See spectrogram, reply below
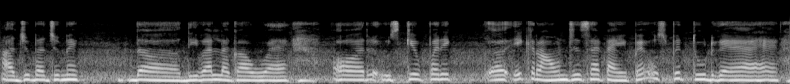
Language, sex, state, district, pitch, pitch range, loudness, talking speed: Hindi, female, Gujarat, Valsad, 205 Hz, 195-225 Hz, -11 LUFS, 175 wpm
